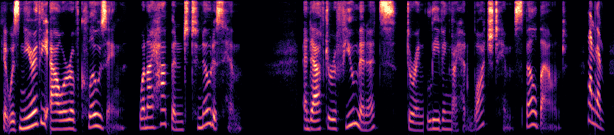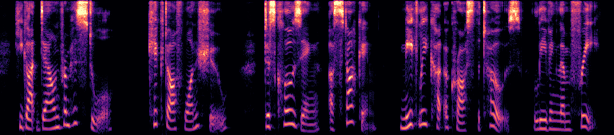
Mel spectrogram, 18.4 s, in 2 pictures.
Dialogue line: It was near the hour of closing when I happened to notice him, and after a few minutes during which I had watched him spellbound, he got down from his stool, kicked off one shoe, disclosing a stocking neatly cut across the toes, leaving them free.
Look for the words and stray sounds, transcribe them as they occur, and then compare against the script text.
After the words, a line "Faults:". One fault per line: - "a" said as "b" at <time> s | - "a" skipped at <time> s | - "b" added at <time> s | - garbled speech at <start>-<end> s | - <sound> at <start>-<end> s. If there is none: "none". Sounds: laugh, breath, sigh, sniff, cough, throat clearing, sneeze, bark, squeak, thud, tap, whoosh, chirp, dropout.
It was near the hour of closing when I happened to notice him, and after a few minutes during leaving I had watched him spellbound, he got down from his stool, kicked off one shoe, disclosing a stocking neatly cut across the toes, leaving them free.
Faults:
- "which" said as "leaving" at 6.4 s
- chirp at 8.8-9.1 s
